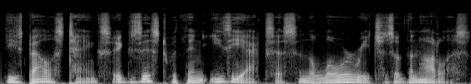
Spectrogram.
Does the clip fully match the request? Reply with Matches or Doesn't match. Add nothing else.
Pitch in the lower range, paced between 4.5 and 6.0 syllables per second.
Matches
